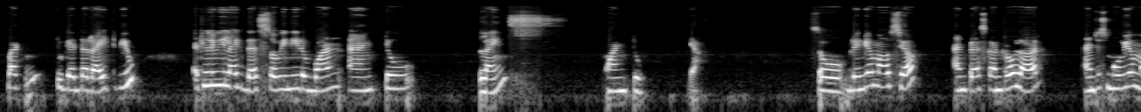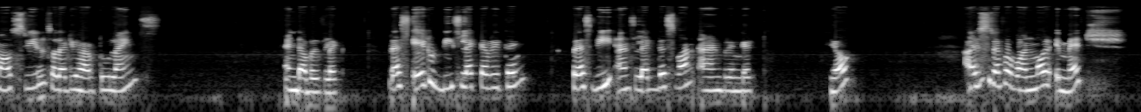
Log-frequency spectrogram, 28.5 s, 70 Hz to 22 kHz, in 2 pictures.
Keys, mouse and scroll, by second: 12.7 ctrl+r, 19.9 a, 21.8 b, 23.6-25.4 drag.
